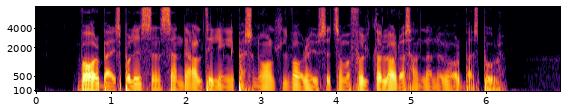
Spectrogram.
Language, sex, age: Swedish, male, 20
